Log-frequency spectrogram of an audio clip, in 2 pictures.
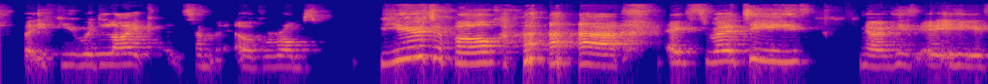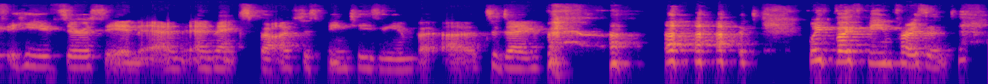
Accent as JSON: {"language": "English", "country": "United Kingdom", "accent": "British", "said": "In my lovely British accent."}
